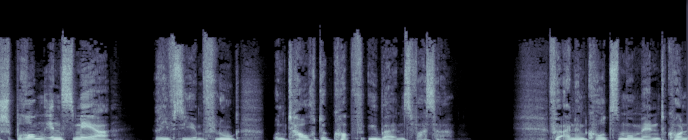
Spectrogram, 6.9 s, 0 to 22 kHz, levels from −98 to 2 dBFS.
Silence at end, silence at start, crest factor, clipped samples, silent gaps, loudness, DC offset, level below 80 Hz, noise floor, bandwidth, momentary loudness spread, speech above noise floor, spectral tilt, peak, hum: 0 s; 0 s; 18 dB; under 0.1%; 1.42-1.50 s, 4.98-5.02 s; -24 LUFS; under 0.1%; -52 dBFS; -88 dBFS; 17 kHz; 13 LU; 64 dB; -4 dB/octave; -6 dBFS; none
